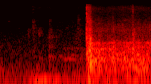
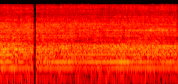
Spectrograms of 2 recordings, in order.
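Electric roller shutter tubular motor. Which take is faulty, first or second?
second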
